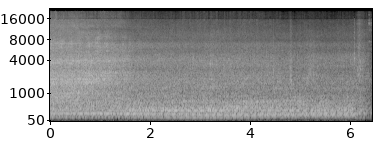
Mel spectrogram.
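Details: 1980 Lincoln Continental after an ignition tune-up replacing the bad coil, starter solenoid and ignition switch: smooth, steady idle with an even beat and no popping or stumbling. It idles better than before.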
